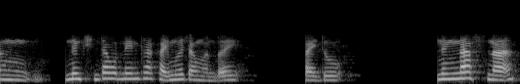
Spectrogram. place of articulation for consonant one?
velar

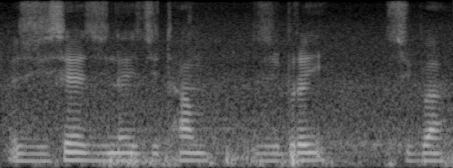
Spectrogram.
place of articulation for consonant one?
alveolar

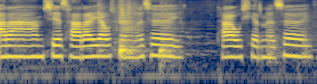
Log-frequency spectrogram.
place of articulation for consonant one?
alveolar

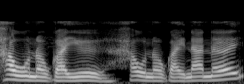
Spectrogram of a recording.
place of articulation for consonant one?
glottal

